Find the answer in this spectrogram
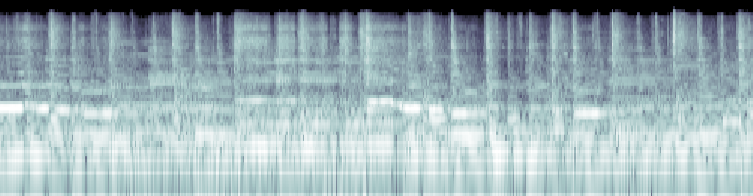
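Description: Live ensemble playing an instrumental passage of Arabic-style music: electric guitar, percussion keeping a steady beat, and a melody line that slides between notes.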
